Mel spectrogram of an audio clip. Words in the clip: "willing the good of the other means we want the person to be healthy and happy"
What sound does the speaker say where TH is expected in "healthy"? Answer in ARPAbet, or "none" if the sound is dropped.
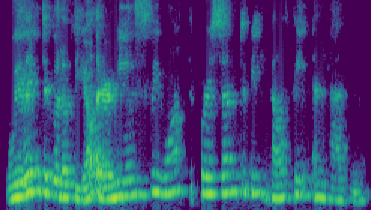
TH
